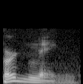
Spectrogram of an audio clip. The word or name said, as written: burdening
